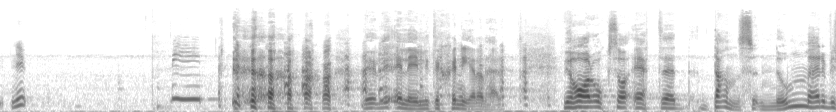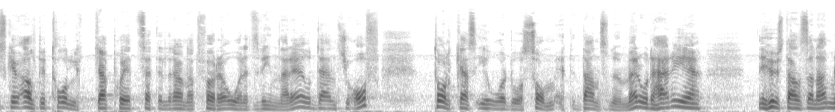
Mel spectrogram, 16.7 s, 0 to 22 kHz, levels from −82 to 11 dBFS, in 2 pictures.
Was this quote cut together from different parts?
no; 0 cuts

